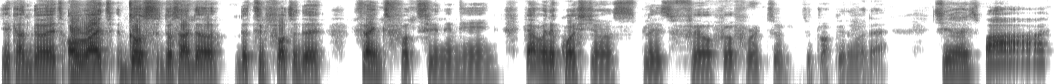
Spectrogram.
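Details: Adult man whose stammering was once chronic and who still stammers occasionally; stuttering.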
